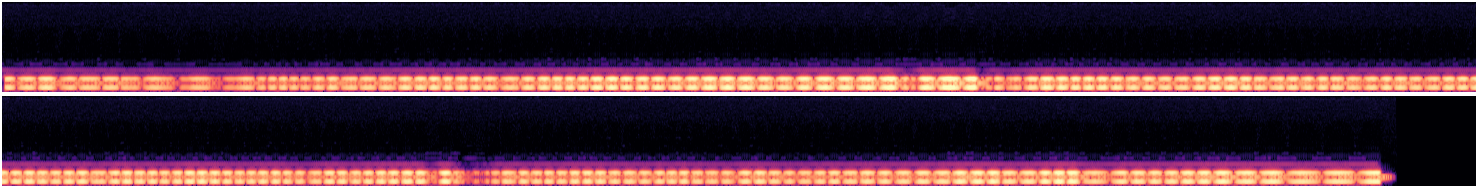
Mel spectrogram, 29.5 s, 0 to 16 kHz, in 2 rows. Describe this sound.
Digital Manipulated Violin (C4/~260Hz)
This is a recording of a violin playing C4, with digital FX added onto it.
digital, electronic, violin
